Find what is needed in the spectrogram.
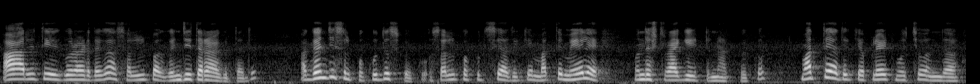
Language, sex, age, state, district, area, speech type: Kannada, female, 60+, Karnataka, Chitradurga, rural, spontaneous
